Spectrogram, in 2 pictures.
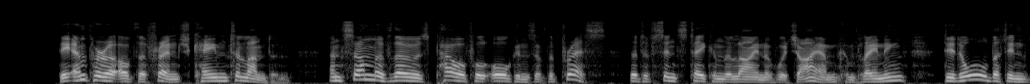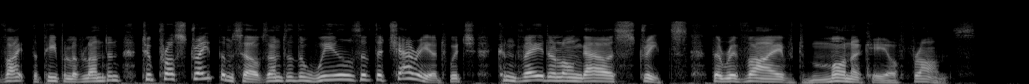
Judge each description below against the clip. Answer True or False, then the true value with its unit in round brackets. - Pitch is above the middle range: False (155 Hz)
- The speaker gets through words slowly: False (160 wpm)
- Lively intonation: True (6.0 semitones)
